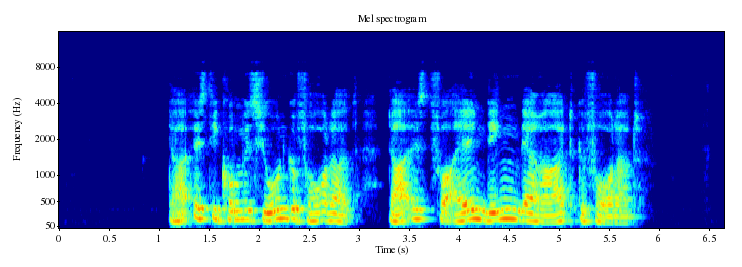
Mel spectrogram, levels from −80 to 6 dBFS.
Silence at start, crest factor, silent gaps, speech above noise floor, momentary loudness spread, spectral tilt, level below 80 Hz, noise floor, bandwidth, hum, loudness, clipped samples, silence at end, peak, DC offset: 1.1 s; 18 dB; none; 59 dB; 8 LU; -8 dB/octave; -58 dBFS; -78 dBFS; 7.6 kHz; none; -20 LUFS; under 0.1%; 0.85 s; -2 dBFS; under 0.1%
